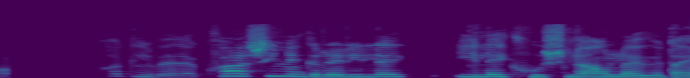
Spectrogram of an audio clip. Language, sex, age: Icelandic, female, 13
